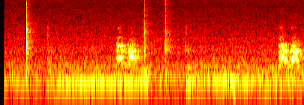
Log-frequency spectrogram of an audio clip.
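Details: Dog barking at roller shutters: two short bursts of muffled barks, each a quick pair or triplet, about three seconds apart, over a steady low hum with a few sharp clicks.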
